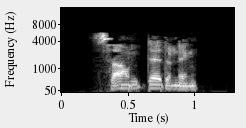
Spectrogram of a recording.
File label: "sound-deadening", english; adjectives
